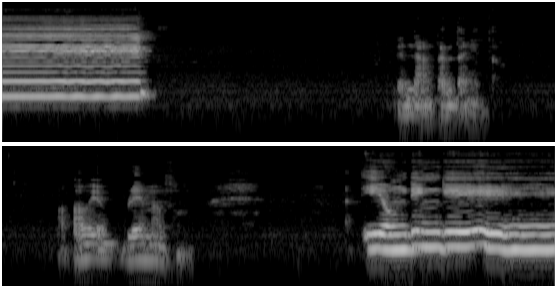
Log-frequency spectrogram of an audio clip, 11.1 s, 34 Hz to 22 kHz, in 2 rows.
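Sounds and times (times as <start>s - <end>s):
man singing a hymn unaccompanied: 0.0s - 1.6s, 9.2s - 11.0s.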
